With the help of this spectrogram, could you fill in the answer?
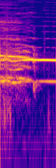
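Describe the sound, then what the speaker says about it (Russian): A single loud rooster crow rings out up close, a sustained strained call that holds steady for under a second. "Эти утром как начинают кукарекать"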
